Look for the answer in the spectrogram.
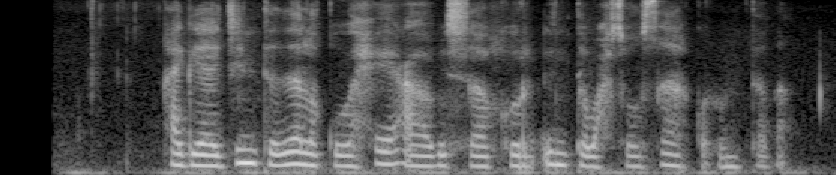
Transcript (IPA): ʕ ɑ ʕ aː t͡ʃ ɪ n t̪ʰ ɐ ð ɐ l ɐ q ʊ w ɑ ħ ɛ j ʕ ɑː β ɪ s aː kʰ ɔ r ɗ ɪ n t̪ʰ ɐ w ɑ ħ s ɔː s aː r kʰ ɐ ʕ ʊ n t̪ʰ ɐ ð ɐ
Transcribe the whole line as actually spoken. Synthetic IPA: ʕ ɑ ɣ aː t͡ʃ ɪ n t̪ʰ ɐ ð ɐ l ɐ q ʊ w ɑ ħ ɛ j ʕ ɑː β ɪ s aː kʰ ɔ r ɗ ɪ n t̪ʰ ɐ w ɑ ħ s ɔː s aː r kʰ ɐ ʕ ʊ n t̪ʰ ɐ ð ɐ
